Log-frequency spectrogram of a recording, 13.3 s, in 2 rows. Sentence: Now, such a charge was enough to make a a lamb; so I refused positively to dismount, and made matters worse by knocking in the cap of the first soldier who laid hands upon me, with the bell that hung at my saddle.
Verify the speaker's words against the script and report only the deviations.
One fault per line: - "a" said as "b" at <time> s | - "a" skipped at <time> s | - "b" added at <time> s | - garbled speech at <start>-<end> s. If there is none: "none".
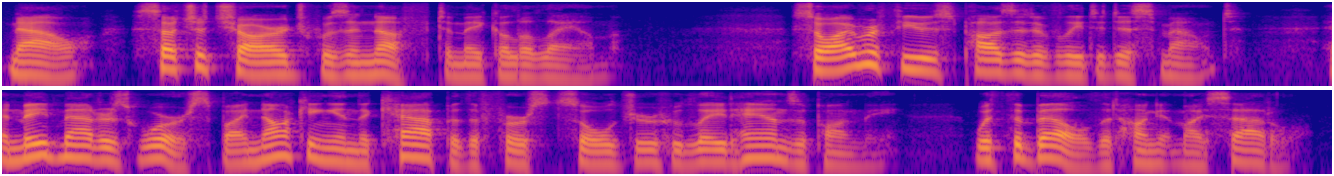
none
